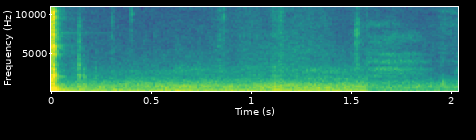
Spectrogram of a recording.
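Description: A golf cart's key switch clicks once as the key is turned off. Only faint low background noise follows, dropping a little about a second and a half in.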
